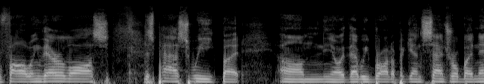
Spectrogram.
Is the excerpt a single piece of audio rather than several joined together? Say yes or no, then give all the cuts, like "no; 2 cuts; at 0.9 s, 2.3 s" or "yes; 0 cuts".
no; 1 cut; at 1.4 s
